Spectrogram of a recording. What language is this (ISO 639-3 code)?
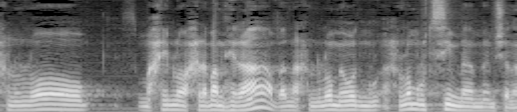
heb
